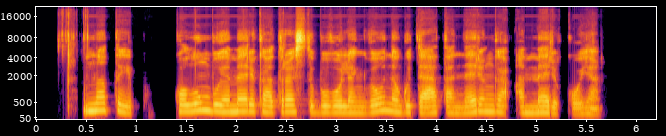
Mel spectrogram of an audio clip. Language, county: Lithuanian, Marijampolė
